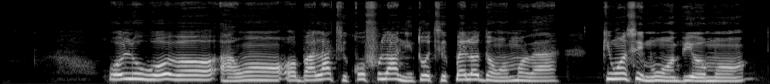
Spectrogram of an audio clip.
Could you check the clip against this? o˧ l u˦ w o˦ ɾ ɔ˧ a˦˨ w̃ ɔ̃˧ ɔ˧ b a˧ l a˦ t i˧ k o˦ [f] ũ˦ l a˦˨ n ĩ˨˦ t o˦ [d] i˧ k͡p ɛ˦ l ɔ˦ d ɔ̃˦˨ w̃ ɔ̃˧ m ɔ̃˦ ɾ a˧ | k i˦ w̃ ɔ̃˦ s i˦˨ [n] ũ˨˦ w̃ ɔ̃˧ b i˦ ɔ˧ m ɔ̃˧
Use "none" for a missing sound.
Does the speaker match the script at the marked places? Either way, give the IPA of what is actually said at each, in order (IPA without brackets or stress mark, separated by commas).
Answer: f, t, m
